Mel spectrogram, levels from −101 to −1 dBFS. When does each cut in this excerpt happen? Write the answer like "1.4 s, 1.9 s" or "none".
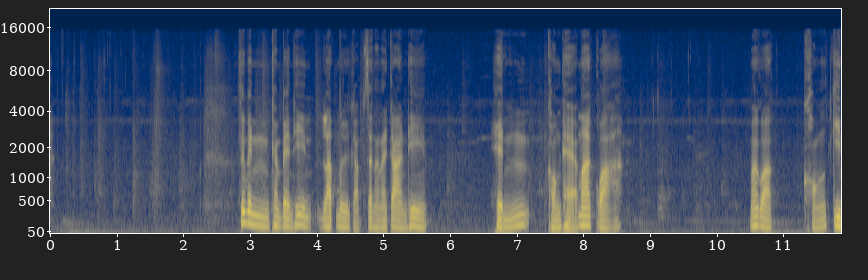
7.9 s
